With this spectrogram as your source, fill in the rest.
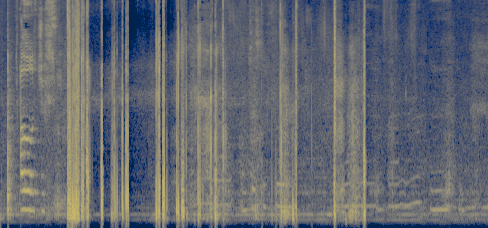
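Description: A phone rubs and bumps against a boy's shirt.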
